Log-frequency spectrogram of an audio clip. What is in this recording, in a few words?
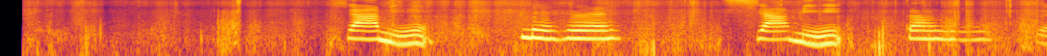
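"xia1mi5", Mandarin Chinese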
